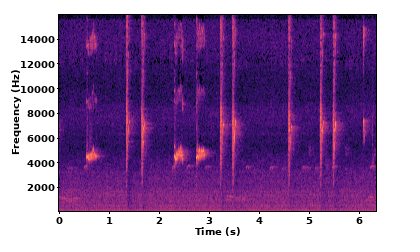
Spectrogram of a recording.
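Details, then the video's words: In the morning dew, a caged sunbird gives scattered high chirps and sharp ticks, singly or in pairs with gaps, part of its machine-like mimicked song. "KONIN KELUAR ISIAN MESIN BORDIR, CERRR SAAT DI EMBUNKAN PAGI HARI"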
